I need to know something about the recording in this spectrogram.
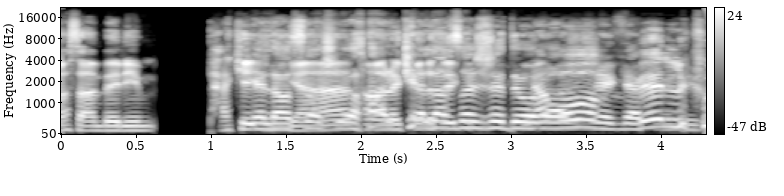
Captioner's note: laughs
